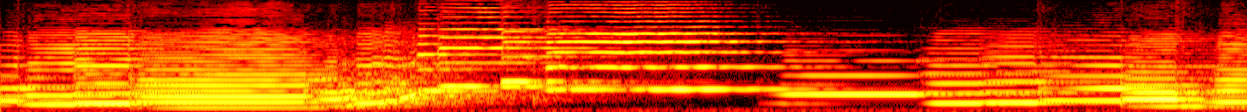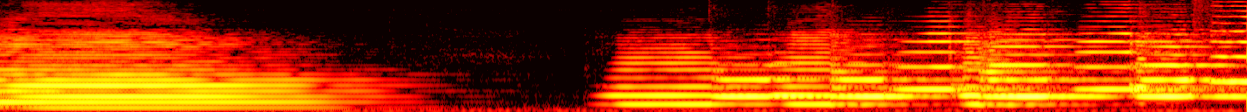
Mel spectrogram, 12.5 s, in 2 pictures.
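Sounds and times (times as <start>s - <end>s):
alto saxophone solo: 0.0s - 12.4s.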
